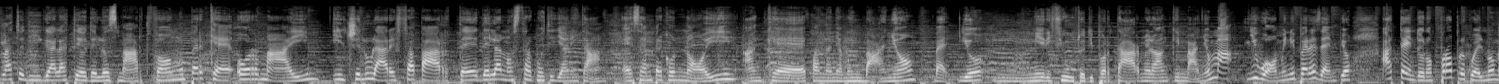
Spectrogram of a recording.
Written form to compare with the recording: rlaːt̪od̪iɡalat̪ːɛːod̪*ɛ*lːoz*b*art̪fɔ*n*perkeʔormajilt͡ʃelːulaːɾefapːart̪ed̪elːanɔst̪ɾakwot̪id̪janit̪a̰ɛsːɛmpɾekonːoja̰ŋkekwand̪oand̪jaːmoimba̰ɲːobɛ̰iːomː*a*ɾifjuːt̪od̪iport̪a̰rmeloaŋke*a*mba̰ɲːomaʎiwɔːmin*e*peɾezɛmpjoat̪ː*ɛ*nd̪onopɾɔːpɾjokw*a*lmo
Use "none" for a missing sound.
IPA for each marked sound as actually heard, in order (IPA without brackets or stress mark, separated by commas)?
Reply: e, m, n, i, i, i, ɛ, e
